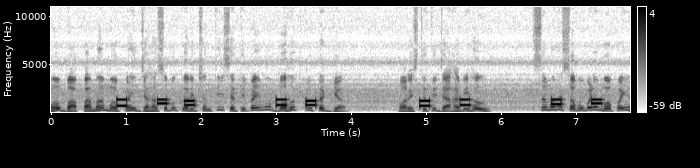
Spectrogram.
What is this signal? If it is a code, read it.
DTMF, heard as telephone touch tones, dialled by hand, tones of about 130 ms, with speech in Odia. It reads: 204 54 15 80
